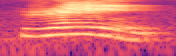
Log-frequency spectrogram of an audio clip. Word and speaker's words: reign: Next word, reign, R-E-I-G-N, where the G is silent.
